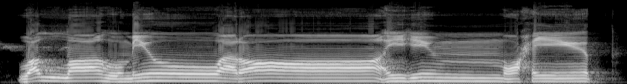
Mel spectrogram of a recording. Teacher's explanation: Cara baca yang salah adalah wallahu min waraihim muhit. Salah, karena huruf ta tidak dipantulkan.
